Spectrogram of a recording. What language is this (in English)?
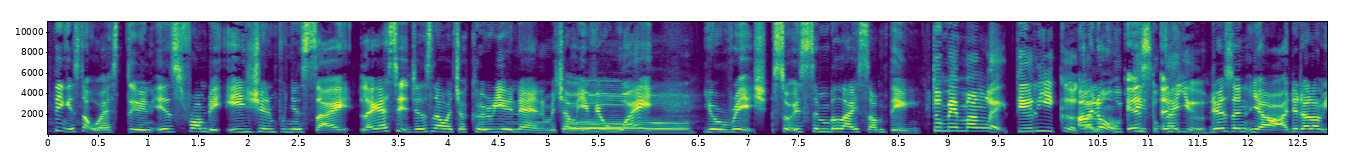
Malay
